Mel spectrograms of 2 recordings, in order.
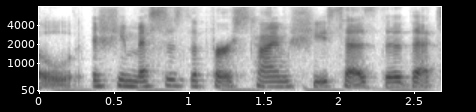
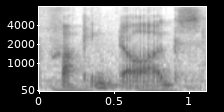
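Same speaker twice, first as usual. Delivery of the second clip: hushed, whispered snarl under the breath; 7 dB quieter than usual. Player voicing her character reaching for her blade against dogs, snarled under her breath. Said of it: "under her breath, she snarls out".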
